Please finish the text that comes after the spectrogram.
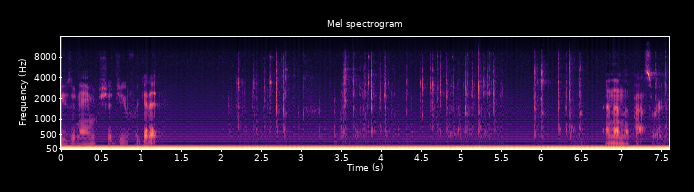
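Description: Fingers tap out an email address on a computer keyboard, quick bursts of close key clicks with short pauses, a voice speaking briefly at the start and end.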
